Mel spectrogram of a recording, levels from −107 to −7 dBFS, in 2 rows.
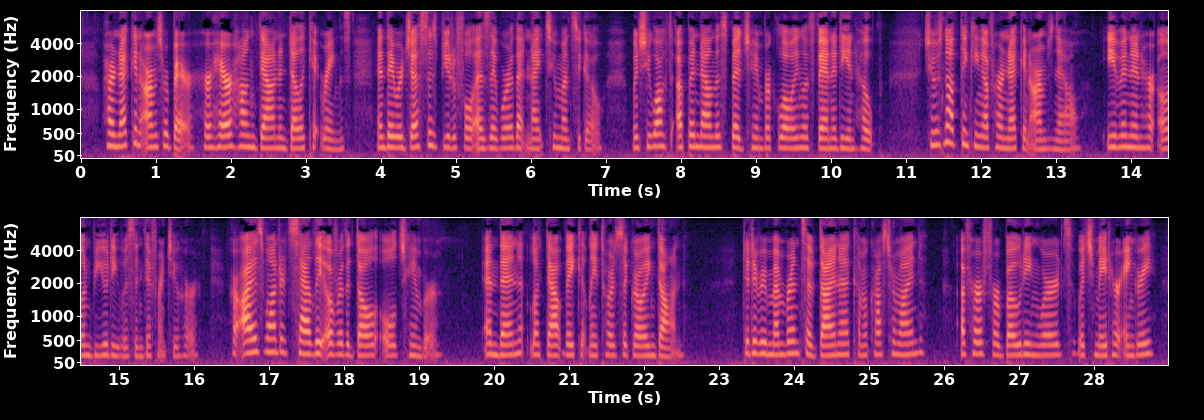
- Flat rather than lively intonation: Yes, narrow, 2.1 semitones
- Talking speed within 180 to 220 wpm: Yes, average, 195 wpm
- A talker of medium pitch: No, high, 215 Hz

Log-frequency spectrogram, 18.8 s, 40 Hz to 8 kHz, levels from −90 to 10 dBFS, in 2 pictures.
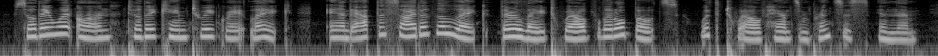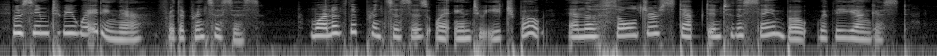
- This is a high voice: Yes, very high, 250 Hz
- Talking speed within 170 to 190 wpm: Yes, average, 180 wpm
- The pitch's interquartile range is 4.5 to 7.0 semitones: Yes, average, 5.2 semitones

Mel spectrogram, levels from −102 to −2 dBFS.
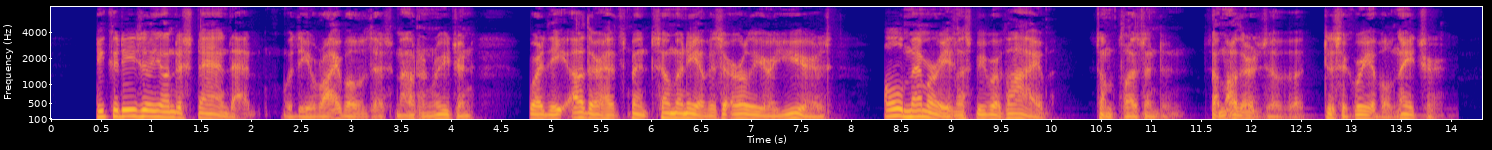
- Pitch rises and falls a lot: Yes, wide, 5.7 semitones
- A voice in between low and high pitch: No, low, 100 Hz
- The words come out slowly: No, average, 150 wpm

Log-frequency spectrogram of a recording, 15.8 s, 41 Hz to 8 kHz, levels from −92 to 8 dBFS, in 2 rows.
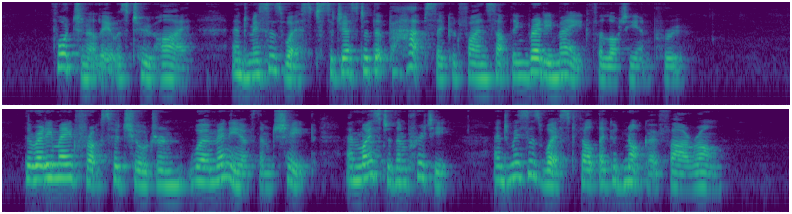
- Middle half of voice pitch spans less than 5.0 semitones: No, wide, 5.6 semitones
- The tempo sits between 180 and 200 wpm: Yes, average, 185 wpm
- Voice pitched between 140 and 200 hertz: Yes, medium, 185 Hz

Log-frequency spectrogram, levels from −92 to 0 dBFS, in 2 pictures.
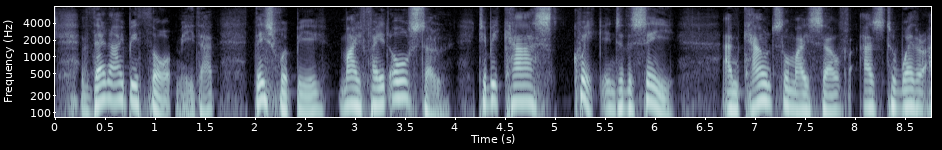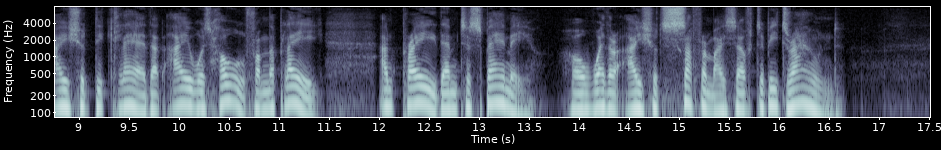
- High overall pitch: No, low, 120 Hz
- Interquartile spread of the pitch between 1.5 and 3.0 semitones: No, average, 4.3 semitones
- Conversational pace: Yes, average, 175 wpm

